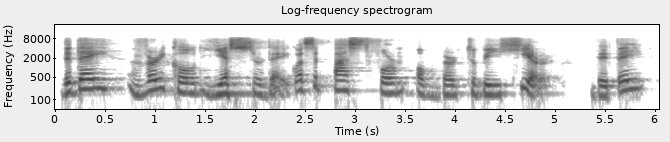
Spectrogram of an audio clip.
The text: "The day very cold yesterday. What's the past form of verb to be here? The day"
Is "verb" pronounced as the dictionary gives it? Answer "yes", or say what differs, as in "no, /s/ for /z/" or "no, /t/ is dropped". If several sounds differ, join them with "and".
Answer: no, /b/ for /v/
